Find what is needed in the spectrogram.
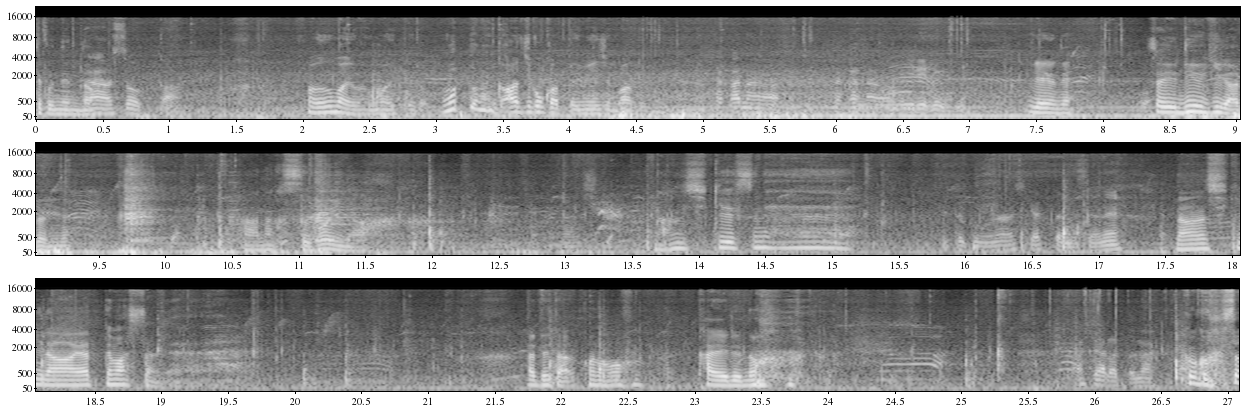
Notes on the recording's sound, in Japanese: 帰省した時に対面で撮った音源です。かつて練習していたコートを歩きながらしゃべっています。雑音あり、低音質、大量の規制音となっております。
